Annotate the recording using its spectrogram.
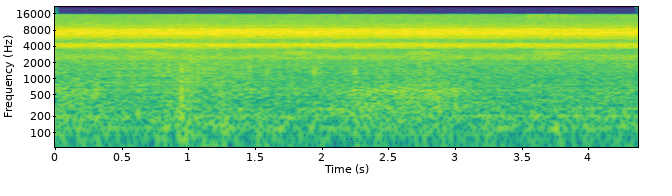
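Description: Steady chorus of night insects, crickets or similar, chirping in a continuous high drone over a faint background hiss, with one small click about a second in.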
